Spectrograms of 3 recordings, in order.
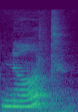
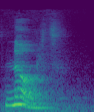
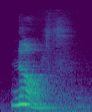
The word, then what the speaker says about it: north: It's not north, it's north, north.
